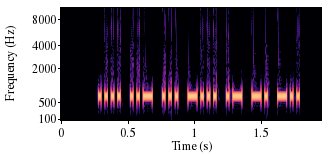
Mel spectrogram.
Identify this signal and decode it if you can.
Morse code, heard as a keyed tone, about 50 wpm, 700 Hz. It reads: HUSBAND
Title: Seven Letter Words - 50wpm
